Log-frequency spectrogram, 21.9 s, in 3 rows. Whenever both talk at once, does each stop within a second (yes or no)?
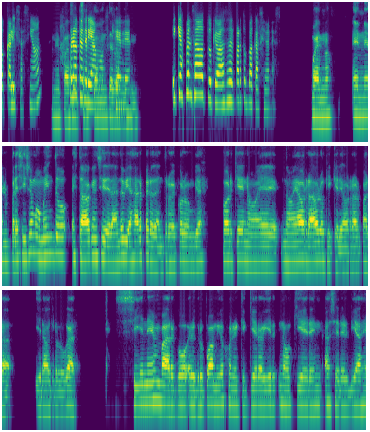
no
